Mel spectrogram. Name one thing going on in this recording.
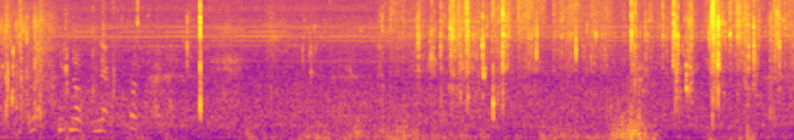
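A dog scrabbles and digs in soft, wet earth.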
